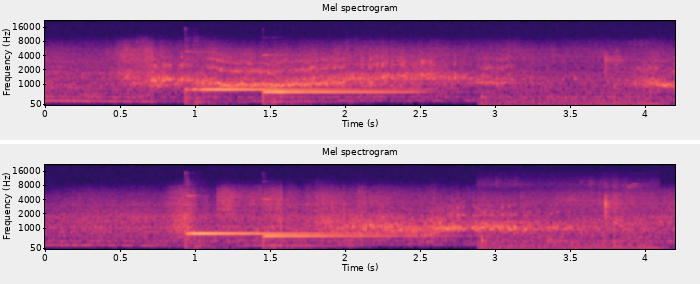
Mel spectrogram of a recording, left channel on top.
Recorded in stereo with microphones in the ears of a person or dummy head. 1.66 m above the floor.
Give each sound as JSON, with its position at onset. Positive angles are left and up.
{"t": 0.9, "sound": "a doorbell", "side_deg": 0, "distance_m": 3.0}
{"t": 2.9, "sound": "a bird", "side_deg": -40, "distance_m": 1.1}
